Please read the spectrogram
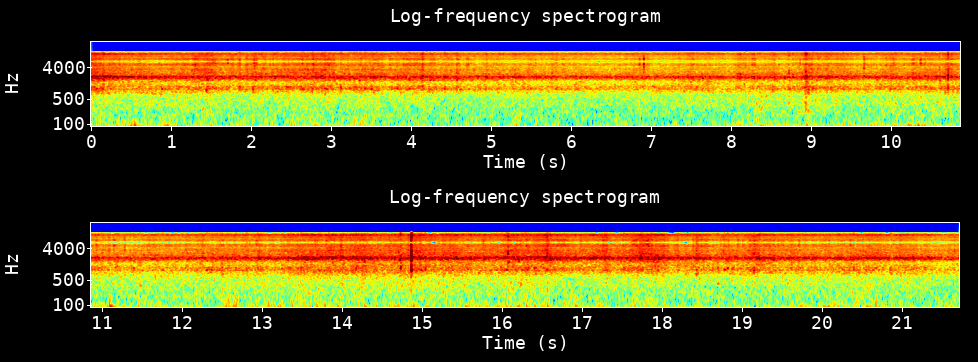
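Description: Steady rush of flooded whitewater rapids heard from a kayak, with faint paddle-stroke splashes and one sharp knock about fifteen seconds in.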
